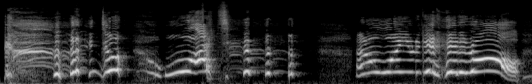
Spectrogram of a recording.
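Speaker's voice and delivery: very high, loud, laughing shout of disbelief; exasperated shout. Retold or imitated. To calm Sam after near miss, high laughing shout. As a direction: yell back at Sam, laughing and outraged. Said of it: "I was just fuming".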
